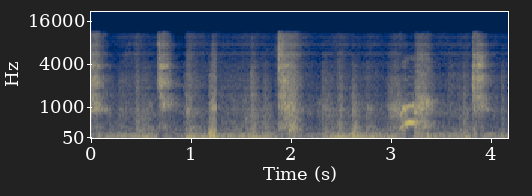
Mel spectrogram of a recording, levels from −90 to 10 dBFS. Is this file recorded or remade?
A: remade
